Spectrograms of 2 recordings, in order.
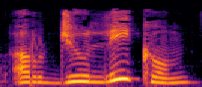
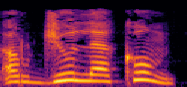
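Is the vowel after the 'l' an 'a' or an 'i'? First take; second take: i; a. First: The vowel after the 'l' is 'i'. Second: The vowel after the 'l' is 'a'. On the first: The feet are included in the wiping. "when you read it with the jar" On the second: The feet are the object of washing. "When you read it as أَرْجُلَكُمْ, then this is maf'ul"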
